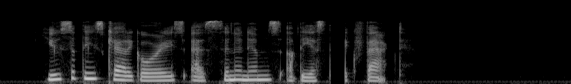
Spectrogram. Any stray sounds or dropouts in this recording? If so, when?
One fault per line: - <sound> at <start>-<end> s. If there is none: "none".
- dropout at 3.3-3.5 s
